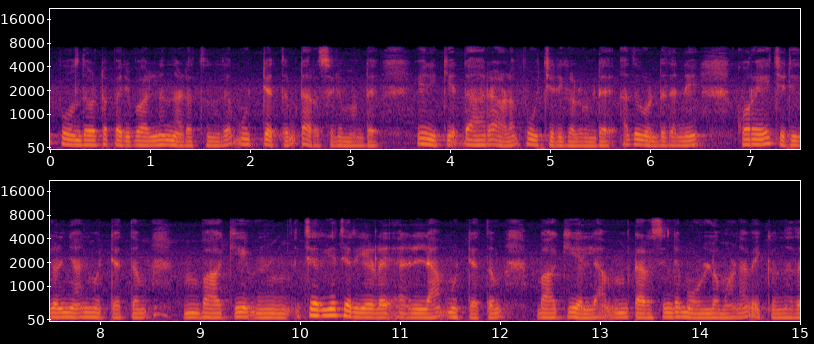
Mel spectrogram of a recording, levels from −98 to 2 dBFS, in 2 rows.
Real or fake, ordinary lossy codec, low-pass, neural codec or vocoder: real; none; 7.2 kHz; none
